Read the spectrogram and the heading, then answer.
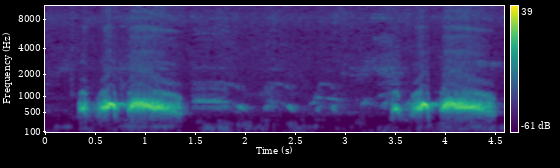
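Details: Female spotted dove in an aroused state, a lure call to excite males: two loud throaty rolling coo phrases bracket a run of quieter, softer cooing notes in between.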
